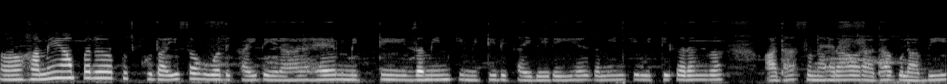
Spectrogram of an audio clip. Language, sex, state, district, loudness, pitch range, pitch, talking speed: Urdu, female, Uttar Pradesh, Budaun, -19 LUFS, 200-220 Hz, 215 Hz, 190 wpm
